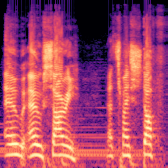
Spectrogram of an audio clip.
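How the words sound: It is said in a different character voice.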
